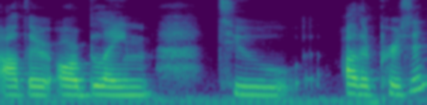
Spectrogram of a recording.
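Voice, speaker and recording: A woman with a Vietnamese accent, medium pitch, flat monotone intonation and a fairly slow pace, on a very clean recording with a silent background. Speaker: vlogger practicing English speaking. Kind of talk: speaking practice monologue. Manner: halting, many fillers and restarts.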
